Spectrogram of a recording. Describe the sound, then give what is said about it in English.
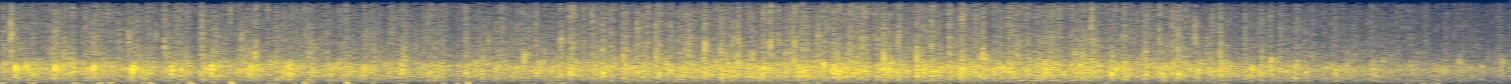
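Sustained applause from a large audience of students and others in a room, honouring Jackie and Mike Bezos: a dense steady roar of many hands clapping that holds at an even, loud level for over ten seconds without anyone speaking. “And I hope that everyone will join me in a huge round of applause.”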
